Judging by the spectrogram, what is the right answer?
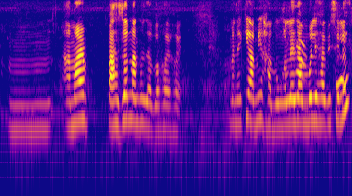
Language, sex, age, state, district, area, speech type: Assamese, female, 18-30, Assam, Dhemaji, rural, spontaneous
